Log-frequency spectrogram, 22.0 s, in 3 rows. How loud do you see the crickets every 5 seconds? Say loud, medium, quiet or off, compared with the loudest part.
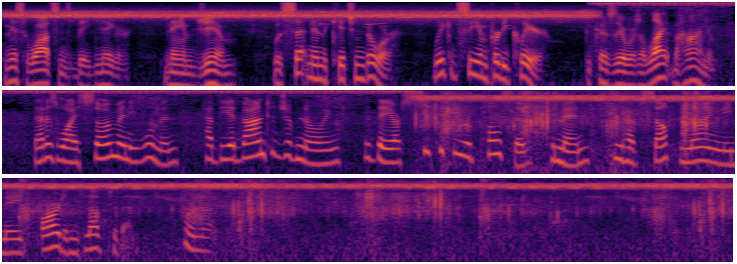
loud, medium, loud, loud, loud.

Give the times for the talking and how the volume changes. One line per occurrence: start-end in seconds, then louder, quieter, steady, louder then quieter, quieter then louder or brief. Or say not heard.
0.0-16.8 steady.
